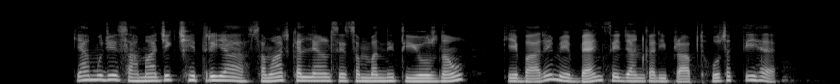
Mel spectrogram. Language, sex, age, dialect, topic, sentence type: Hindi, male, 41-45, Garhwali, banking, question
